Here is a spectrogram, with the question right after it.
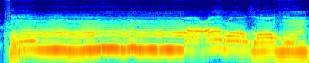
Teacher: گے، یہاں پر آپ نے دو چیزوں کا خیال رکھنا ہے، ایک سا کا خیال رکھنا ہے، اس کو سیٹی نہیں بجانی، سین کی طرح نہیں پڑھنا ، دوسرا میم کے اوپر مشدد ہے، یہاں ادغام کریں گے، · دوسرا میم کے اوپر مشدد ہے، یہاں ادغام کریں گے، غنہ کریں گے ، جیسے ثم عرضهم، عین کا خیال رکھنا ہے، عین کے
